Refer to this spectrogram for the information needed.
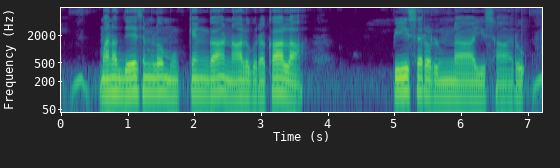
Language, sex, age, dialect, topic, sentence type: Telugu, male, 56-60, Southern, agriculture, statement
